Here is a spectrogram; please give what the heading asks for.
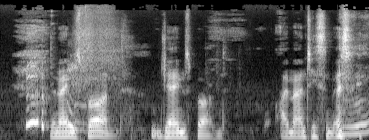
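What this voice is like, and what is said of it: James Bond character impression. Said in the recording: “my impression of anti-Semitic James Bond”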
